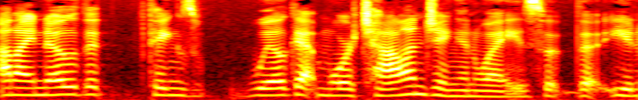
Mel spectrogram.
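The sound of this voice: A woman talks at a fairly quick pace with a clear, smooth tone.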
